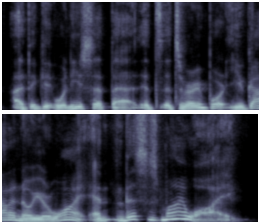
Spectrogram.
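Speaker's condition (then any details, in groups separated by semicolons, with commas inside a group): No condition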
